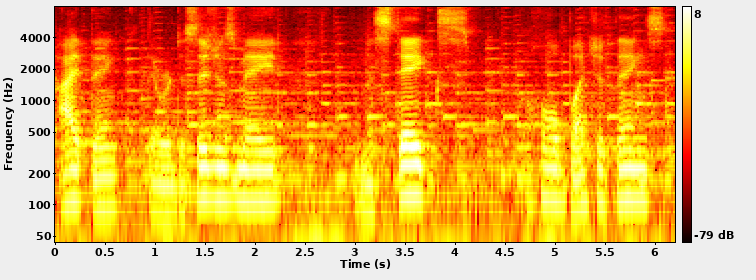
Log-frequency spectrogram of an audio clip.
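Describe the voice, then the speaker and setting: A very low male voice from an actor plays a hesitant helpline listener in a naturalistic audio drama. He is conciliatory and evasive, feeling his way through each phrase, with faint music underneath. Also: slow pace. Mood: doubtful, conciliatory. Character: Theo, apologetic, evasive male helpline listener with a troubled marriage.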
